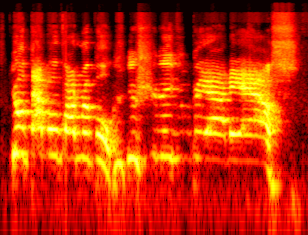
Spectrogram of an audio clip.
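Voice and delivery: high put-on shout, scolding; shouting copper. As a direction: shout him back indoors like a cop. Acted jogger stopped by officer.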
